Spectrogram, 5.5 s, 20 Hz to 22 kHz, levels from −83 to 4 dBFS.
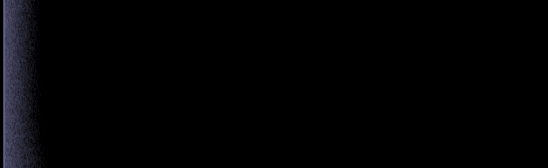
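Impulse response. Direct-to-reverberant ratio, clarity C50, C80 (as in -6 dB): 0.5 dB, 5.5 dB, 8.0 dB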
